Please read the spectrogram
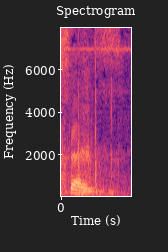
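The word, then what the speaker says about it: seize: Next we have 16 says. So we get a lot of things in says. So in this case it says 16. So you see English 16 two syllables French says one syllable says. Mhm.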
